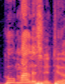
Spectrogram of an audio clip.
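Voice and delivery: high, excited re-enacted self-talk; real excited. Man realizing his friend listens to God, excited retelling. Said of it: "I getting real excited".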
